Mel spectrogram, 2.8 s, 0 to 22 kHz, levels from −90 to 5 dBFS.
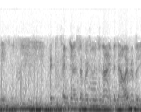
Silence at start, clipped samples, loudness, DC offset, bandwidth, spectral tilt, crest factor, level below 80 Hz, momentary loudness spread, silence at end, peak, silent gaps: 0 s; under 0.1%; -23 LUFS; under 0.1%; 5.6 kHz; -9 dB/octave; 12 dB; -42 dBFS; 5 LU; 0 s; -10 dBFS; none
